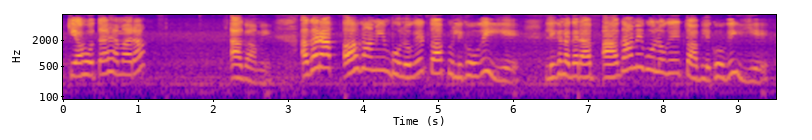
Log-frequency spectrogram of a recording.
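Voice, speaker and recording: Woman tutor, high and animated, talky classroom explainer, light background hiss. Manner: chatty, repeats points, asks and answers own questions. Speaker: Hindi tutor. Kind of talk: casual spoken lesson.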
